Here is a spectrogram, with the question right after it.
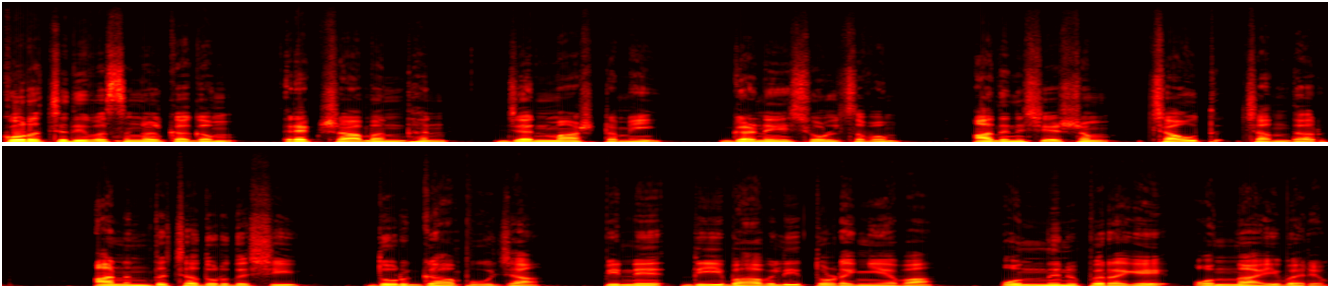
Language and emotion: Malayalam, neutral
